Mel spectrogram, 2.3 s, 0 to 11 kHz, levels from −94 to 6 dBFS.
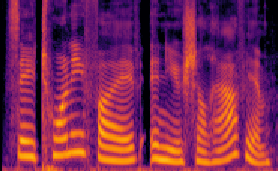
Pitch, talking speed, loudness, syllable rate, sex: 250 Hz, 205 wpm, -16 LUFS, 4.2 syllables/s, female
